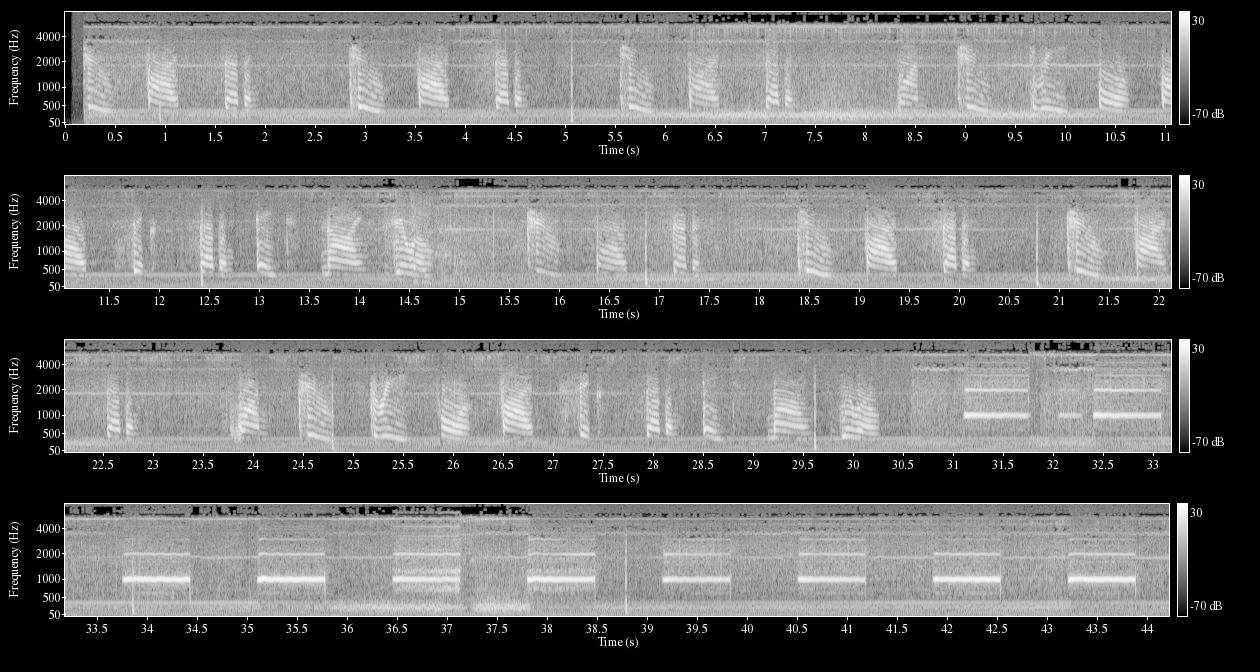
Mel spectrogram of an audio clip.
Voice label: english lady

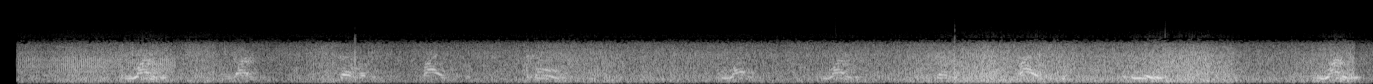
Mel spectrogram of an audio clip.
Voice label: english man

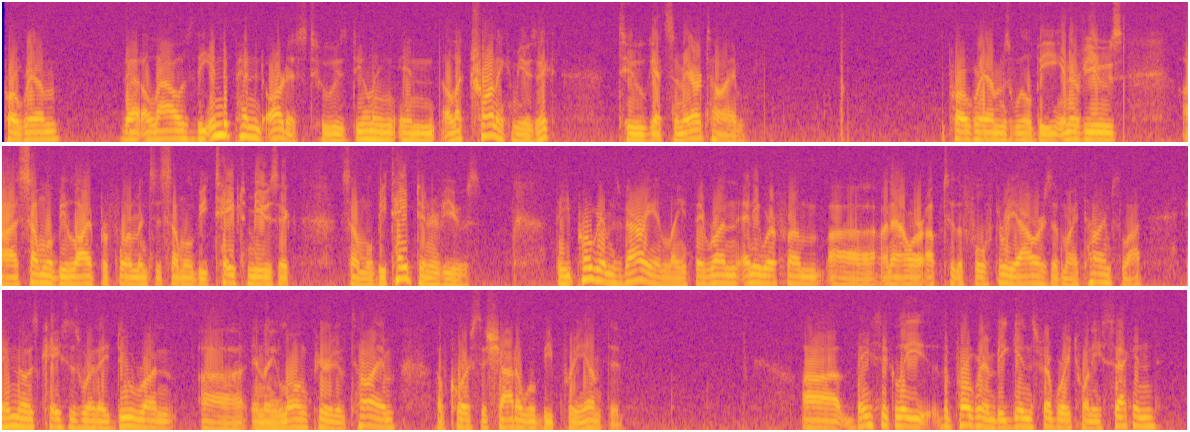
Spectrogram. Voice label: Announcement; Live at WFMU on The Open Door

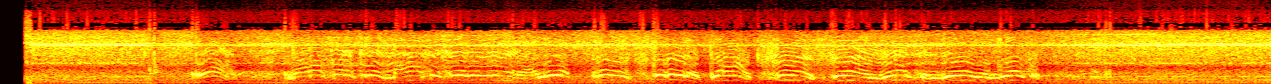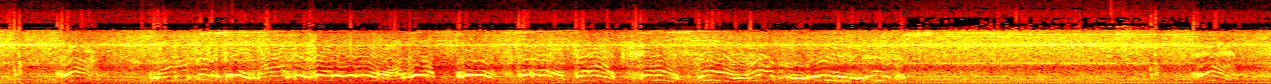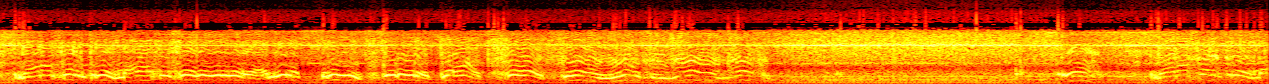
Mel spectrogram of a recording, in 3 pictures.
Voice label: russian counting man

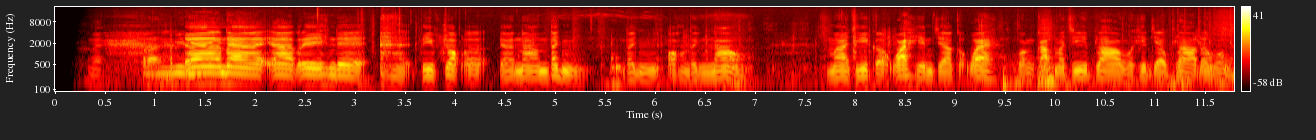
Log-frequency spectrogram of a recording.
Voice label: Bunong voices, Cambodia; Les Cartes Postales Sonores; NOISE ON EARTH Vol1

